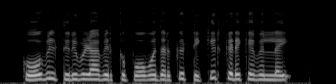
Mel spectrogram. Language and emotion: Tamil, sad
